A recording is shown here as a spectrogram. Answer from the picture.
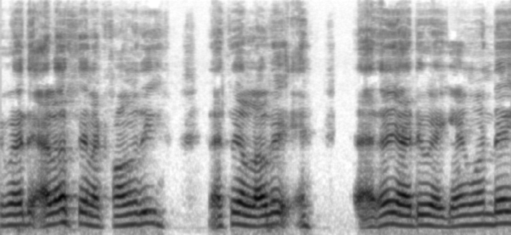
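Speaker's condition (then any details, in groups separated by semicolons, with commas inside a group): Cerebral palsy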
